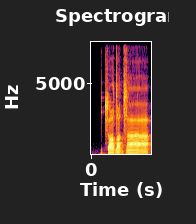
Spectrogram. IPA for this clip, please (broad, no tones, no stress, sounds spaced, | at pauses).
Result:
t͡s o dˤ u d͡z aː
